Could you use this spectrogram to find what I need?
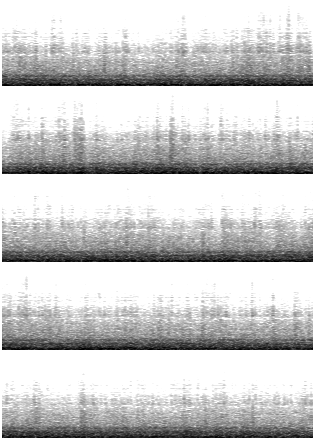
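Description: A car engine hums steadily from inside as the car drives along.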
